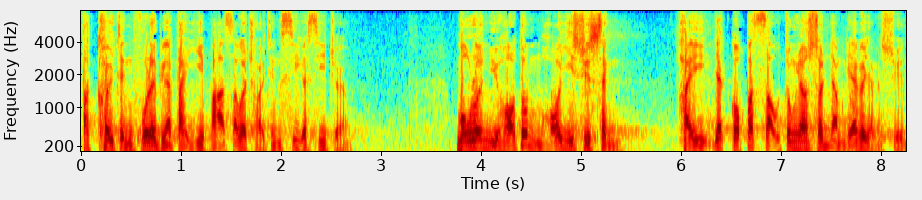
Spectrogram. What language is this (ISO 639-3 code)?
yue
